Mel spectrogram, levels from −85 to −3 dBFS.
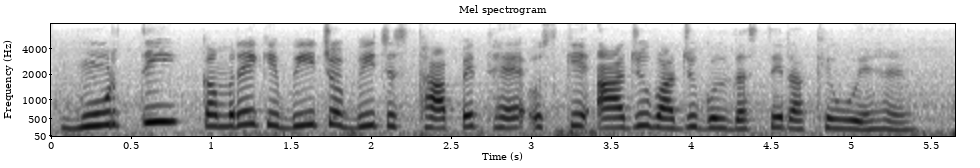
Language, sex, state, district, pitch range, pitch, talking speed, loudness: Hindi, female, Uttar Pradesh, Varanasi, 255-315 Hz, 280 Hz, 125 wpm, -17 LUFS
